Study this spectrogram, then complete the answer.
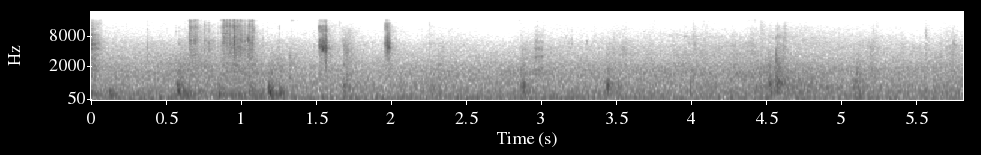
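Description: High heels click on pavement.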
